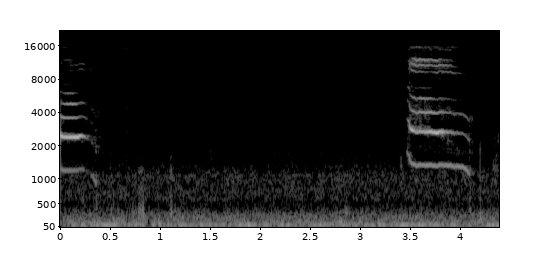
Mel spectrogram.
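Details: Resident tabby cats meet a caged rescued kitten indoors. A short meow opens the recording, then quiet room hum, then a second longer, falling meow near the end.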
